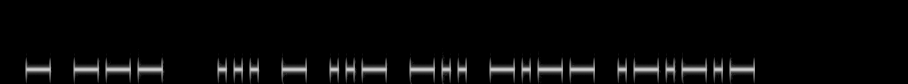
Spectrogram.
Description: Morse code, heard as a keyed tone, about 15 wpm, 700 Hz. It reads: TO STUDY.
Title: Sentences from Top 1000 Words - Review Part 1 - 15wpm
